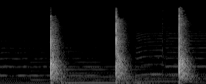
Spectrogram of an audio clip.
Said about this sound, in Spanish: Estaban aplaudiendo, tendrían fiesta de seguro.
